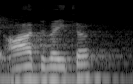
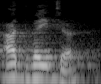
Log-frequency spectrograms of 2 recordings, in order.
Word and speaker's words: Advaita: at the advaita arch that v in bengali i said that that turns into a butt sound so just like butter butter or banyan tree becomes in bengali but when the verb comes after a consonant then it becomes almost just like after advaita after the advaita in bengali this bengali pronunciation not in sanskrit becomes more or less silent another important point is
